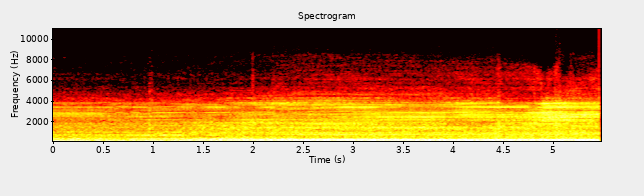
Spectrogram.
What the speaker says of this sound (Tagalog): Tunog ng compressor yan mga tropa.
